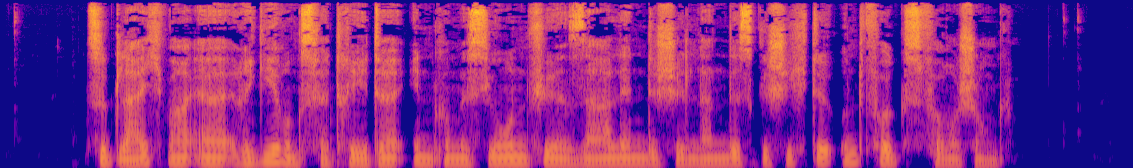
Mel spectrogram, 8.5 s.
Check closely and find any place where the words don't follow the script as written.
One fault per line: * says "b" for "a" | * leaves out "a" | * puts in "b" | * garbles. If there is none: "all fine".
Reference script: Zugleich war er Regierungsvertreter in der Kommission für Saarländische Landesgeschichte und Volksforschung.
* leaves out "der"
